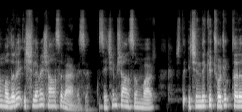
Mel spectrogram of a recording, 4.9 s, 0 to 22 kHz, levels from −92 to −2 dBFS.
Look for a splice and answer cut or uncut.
cut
